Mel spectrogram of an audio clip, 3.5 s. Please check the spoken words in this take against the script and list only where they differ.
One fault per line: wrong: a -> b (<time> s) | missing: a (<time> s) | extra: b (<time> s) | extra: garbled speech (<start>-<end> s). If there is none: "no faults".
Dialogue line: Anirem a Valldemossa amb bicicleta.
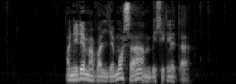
no faults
